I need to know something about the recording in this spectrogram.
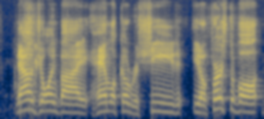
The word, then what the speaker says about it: Hamilcar Rashed: now joined by hamlika rasheed you know first of all get the name right hamilkar rasheed spelled not the way it's pronounced so glad we got that out of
